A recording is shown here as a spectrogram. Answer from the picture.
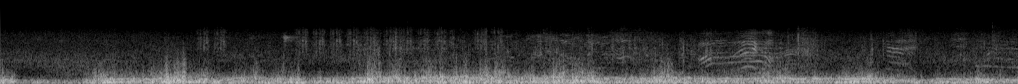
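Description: Wind buffeting the microphone with a steady low rumble, with voices calling out across the field; a couple of longer, rising and falling shouts come about seven seconds in.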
